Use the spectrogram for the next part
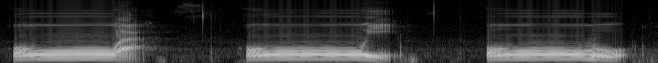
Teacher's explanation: dhammahtain berjumpa dengan huruf wawu, maka nggak dibaca unwa, unwi, unwu, tapi uwa, uwi, uwu. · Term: idgham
